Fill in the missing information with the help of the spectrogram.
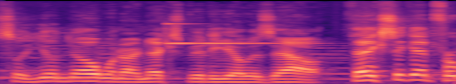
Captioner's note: bell dings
